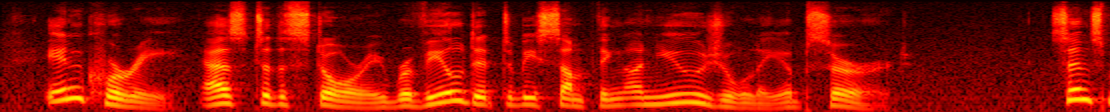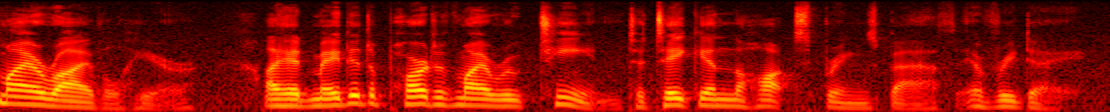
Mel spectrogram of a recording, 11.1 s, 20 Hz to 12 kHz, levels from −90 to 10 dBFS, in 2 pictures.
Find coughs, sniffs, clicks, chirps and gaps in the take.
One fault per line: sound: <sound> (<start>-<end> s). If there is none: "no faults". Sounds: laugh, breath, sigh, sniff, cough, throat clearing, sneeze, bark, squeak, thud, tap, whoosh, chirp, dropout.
no faults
